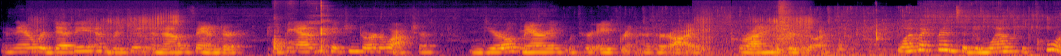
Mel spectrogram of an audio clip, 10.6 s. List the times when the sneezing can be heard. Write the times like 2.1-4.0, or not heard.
2.7-3.3, 7.6-8.9.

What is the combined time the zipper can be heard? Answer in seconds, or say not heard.
3 s.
